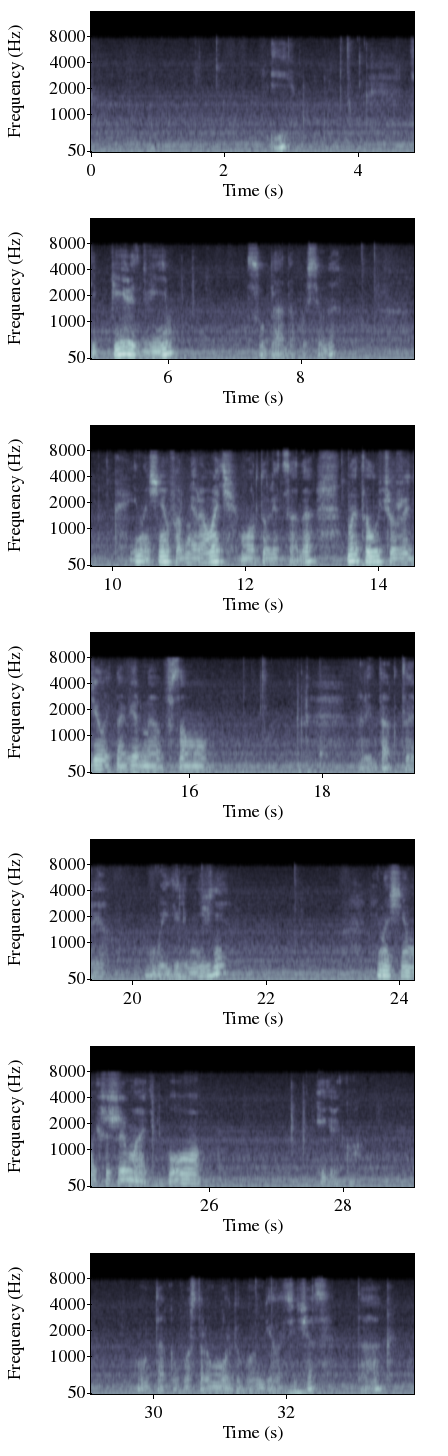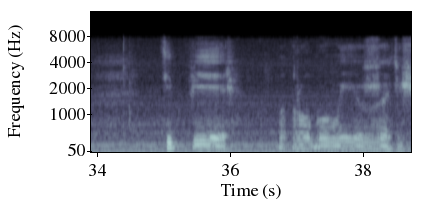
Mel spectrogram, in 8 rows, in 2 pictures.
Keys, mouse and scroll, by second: 6.2 g, 9.9-12.9 middle drag, 17.6 Tab, 21.0 click, 25.2 s, 32.3-35.4 middle drag.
